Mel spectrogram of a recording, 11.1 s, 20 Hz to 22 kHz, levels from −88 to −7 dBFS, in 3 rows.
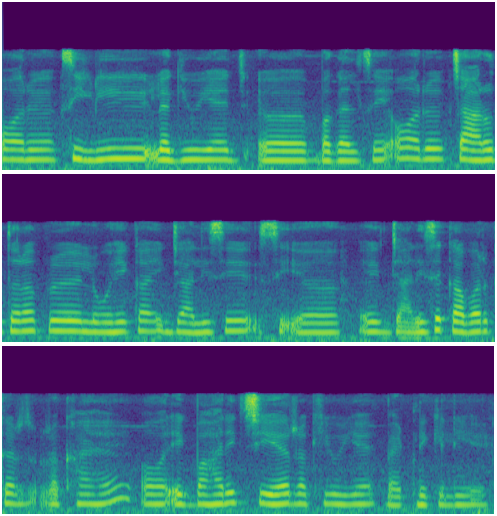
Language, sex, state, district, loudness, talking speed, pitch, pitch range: Hindi, female, Bihar, Jamui, -20 LUFS, 180 wpm, 200 Hz, 190-210 Hz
